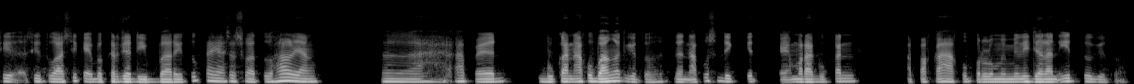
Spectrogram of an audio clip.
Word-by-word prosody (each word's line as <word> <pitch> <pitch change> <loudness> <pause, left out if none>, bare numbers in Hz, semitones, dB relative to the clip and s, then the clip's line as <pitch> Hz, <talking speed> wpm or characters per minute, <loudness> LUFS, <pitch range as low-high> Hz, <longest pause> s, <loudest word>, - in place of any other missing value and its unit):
si 145 - -2 0.3
situasi 130 +3 -1
kayak 125 -2 0
bekerja 125 0 +3
di 120 - +2
bar 120 0 +2
itu, 130 +10 -2
kayak 150 -5 0
sesuatu 130 -1 -2
hal 160 +4 +5
yang, 130 -3 +3 0.7
eee, 130 -1 0 0.4
apa 140 -2 -3
ya, 125 0 +4 0.4
bukan 130 0 +1
aku 135 +1 +2
banget 135 +4 +6
gitu, 120 -2 -5
dan 115 -3 -1
aku 155 +8 -4
sedikit 135 -3 -4 0.2
kayak 105 +2 -5
meragukan 125 +3 0 0.5
apakah 125 +1 -1
aku 130 0 -7
perlu 125 -2 0
memilih 125 +1 +3
jalan 120 -1 +4
itu, 140 0 -2
gitu? 115 0 -9
130 Hz, 160 wpm, -24 LUFS, 120-135 Hz, 0.7 s, banget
